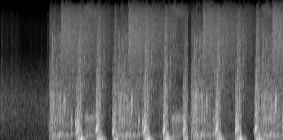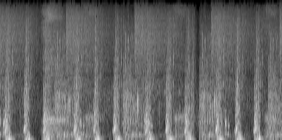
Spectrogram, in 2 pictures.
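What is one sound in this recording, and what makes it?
Blows thud and strike rapidly in a fight.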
